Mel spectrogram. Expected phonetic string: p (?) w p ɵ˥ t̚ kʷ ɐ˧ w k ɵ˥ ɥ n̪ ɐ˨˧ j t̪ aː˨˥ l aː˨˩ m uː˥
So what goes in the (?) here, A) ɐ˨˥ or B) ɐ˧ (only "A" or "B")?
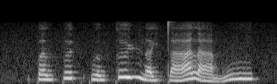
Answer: B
